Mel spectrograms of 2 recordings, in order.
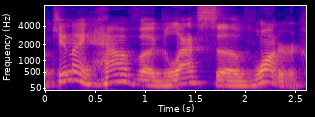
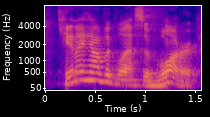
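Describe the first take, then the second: First: Slow "Can I" joined with no pause; "Can I" run together, slowly; slow linked question; linked words. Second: Said in the usual way. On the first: Shown as a demonstration. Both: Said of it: "sem essa pausa".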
